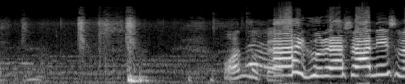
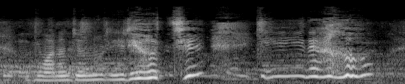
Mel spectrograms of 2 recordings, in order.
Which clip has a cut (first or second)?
first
